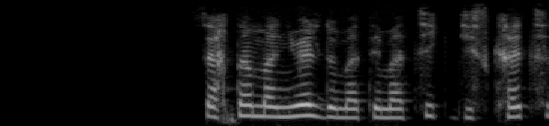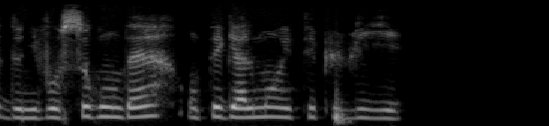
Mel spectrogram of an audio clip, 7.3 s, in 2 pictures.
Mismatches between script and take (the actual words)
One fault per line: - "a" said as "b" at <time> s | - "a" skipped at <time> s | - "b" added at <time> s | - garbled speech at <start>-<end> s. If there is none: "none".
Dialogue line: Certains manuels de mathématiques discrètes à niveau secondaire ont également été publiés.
- "à" said as "de" at 3.7 s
